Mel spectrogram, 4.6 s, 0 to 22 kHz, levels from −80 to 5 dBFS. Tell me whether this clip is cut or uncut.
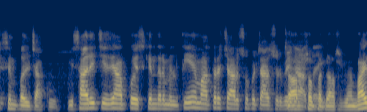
uncut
